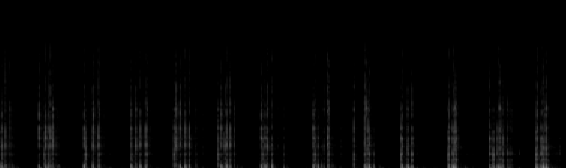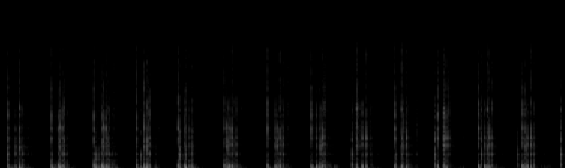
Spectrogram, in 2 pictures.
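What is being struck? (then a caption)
Carved wooden spatula tapped and scratched with long nails. Long acrylic nails tap and scratch across the surface of a solid carved wooden spatula. Quick, dry clusters of clicking taps and scratchy rasps repeat in a steady rhythm, each burst dying away almost at once with no ring.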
